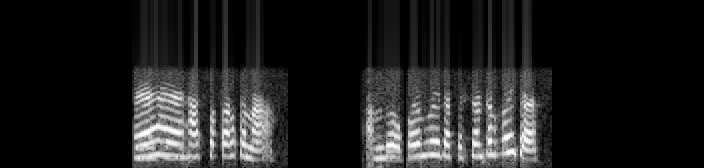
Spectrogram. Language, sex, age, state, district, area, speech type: Santali, female, 30-45, West Bengal, Birbhum, rural, conversation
